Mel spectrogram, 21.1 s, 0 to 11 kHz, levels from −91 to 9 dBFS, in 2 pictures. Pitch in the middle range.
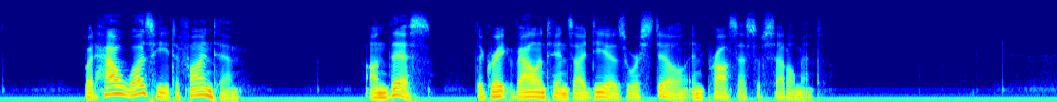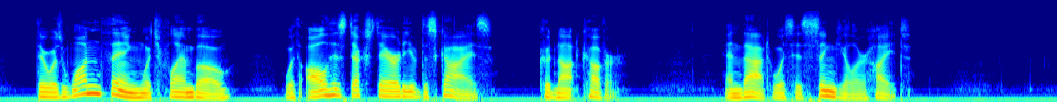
No: low, 110 Hz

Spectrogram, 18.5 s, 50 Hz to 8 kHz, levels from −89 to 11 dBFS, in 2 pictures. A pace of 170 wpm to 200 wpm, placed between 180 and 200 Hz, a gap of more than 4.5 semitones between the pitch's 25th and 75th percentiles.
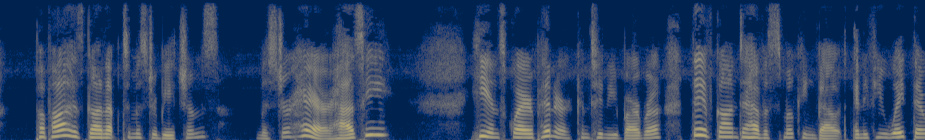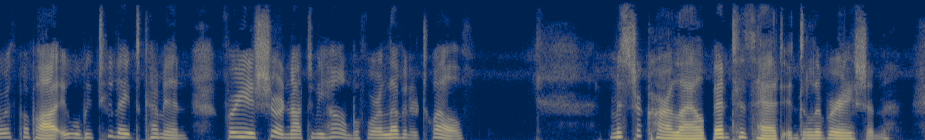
No: average, 190 wpm; high, 210 Hz; average, 5.3 semitones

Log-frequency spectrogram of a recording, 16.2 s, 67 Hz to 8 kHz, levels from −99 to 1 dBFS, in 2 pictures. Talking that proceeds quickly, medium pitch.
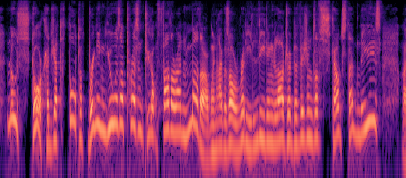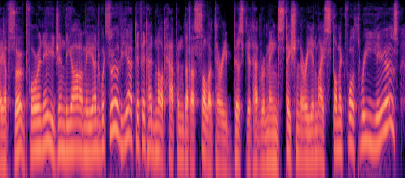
Yes: fast, 220 wpm; medium, 175 Hz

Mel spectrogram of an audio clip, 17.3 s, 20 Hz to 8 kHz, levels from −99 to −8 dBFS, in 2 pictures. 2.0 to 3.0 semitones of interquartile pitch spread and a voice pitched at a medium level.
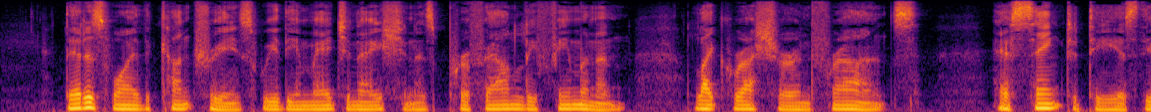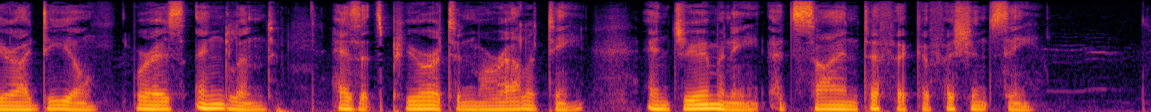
No: narrow, 2.4 semitones; low, 100 Hz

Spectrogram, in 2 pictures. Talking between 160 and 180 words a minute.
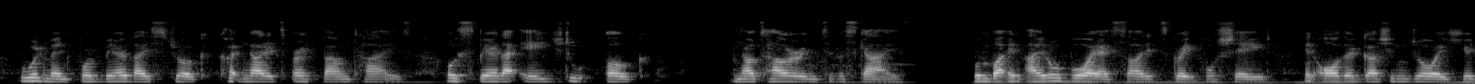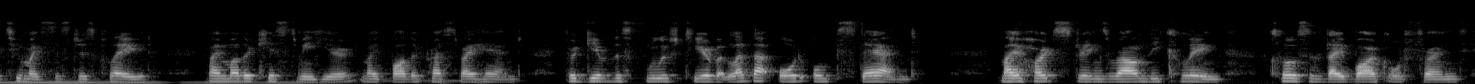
No: average, 145 wpm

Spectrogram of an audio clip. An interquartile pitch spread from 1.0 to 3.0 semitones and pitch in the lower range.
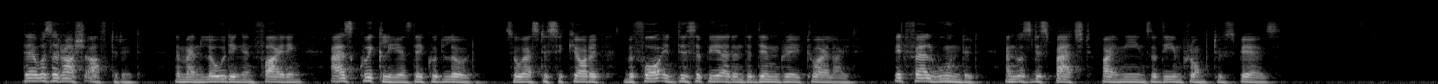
Yes: narrow, 2.5 semitones; low, 120 Hz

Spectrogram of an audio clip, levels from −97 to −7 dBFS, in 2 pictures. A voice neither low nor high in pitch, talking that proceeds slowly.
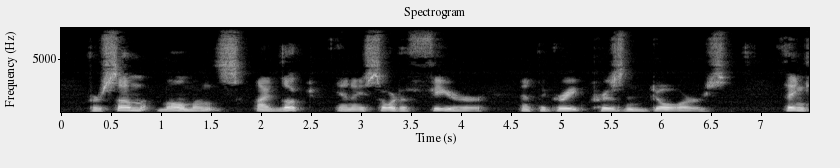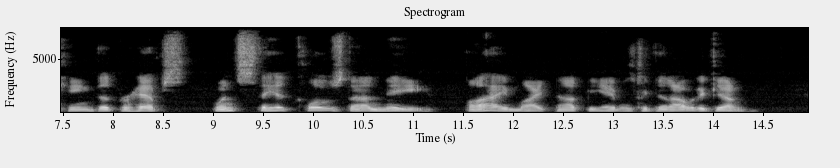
No: low, 115 Hz; slow, 130 wpm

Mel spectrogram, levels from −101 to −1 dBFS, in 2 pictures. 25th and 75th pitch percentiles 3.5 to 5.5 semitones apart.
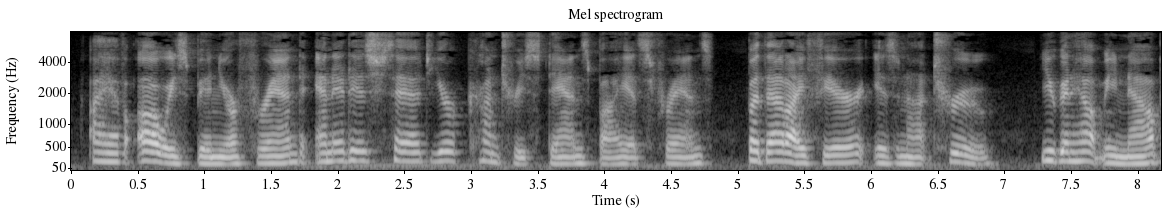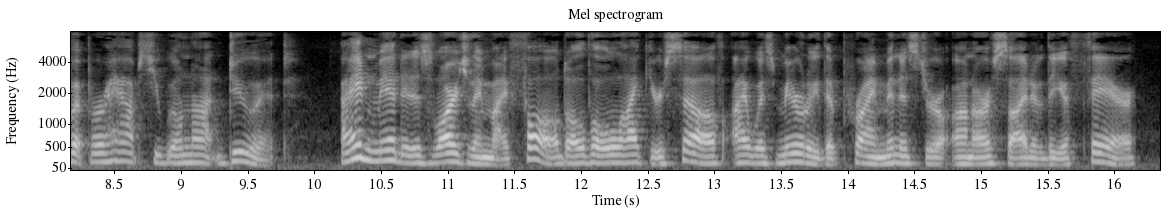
Yes: average, 4.2 semitones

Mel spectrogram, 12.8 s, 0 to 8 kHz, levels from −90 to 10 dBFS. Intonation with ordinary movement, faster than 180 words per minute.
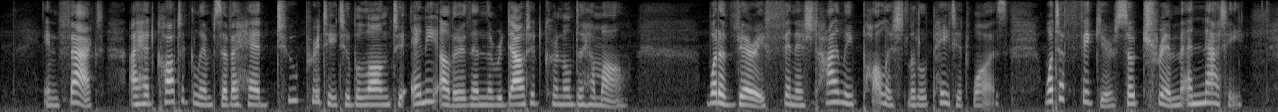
Yes: average, 3.7 semitones; average, 190 wpm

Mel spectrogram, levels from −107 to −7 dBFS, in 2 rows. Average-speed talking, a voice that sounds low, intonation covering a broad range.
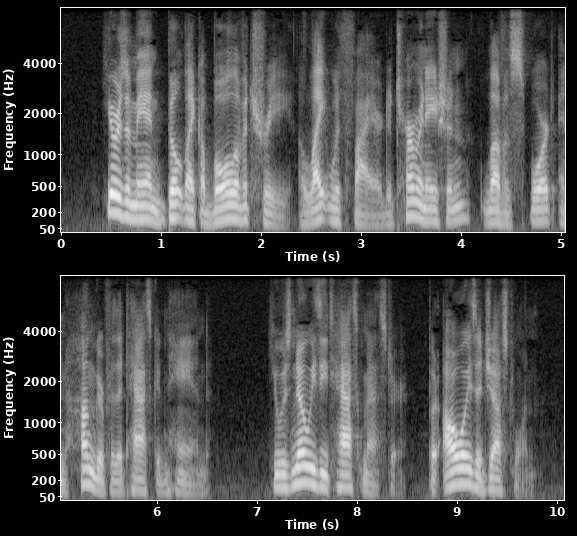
No: fast, 210 wpm; low, 115 Hz; wide, 6.1 semitones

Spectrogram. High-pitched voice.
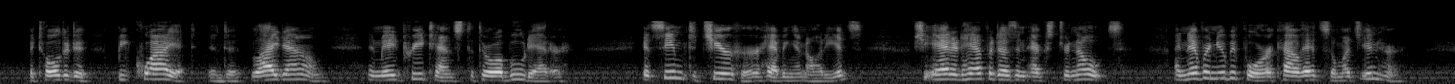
Yes: high, 210 Hz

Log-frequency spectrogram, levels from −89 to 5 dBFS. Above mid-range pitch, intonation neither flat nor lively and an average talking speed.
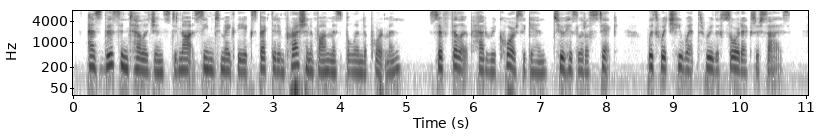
No: medium, 165 Hz; average, 3.7 semitones; average, 175 wpm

